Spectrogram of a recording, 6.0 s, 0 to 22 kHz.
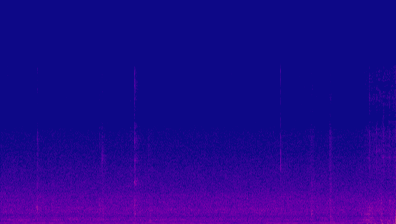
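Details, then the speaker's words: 2007 Honda CT110 idling after the cam chain was adjusted as far as it would go: light, uneven top-end ticking every second or so. It is still a little noisy, so the cam chain is probably slack and the cover may be pulled to check it. "But, it's a little bit noisy. But, these things run forever, so I can't see it having a problem."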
